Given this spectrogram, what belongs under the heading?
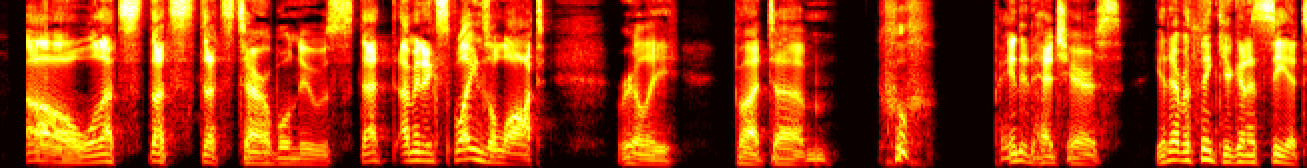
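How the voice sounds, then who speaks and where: A raspy, put-on character voice moves at a moderate pace with very wide pitch swings. The recording is very clean with a silent background and a dry, close sound with no echo. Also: man, fairly low pitch for a man. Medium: actual play. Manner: casual, wry.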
